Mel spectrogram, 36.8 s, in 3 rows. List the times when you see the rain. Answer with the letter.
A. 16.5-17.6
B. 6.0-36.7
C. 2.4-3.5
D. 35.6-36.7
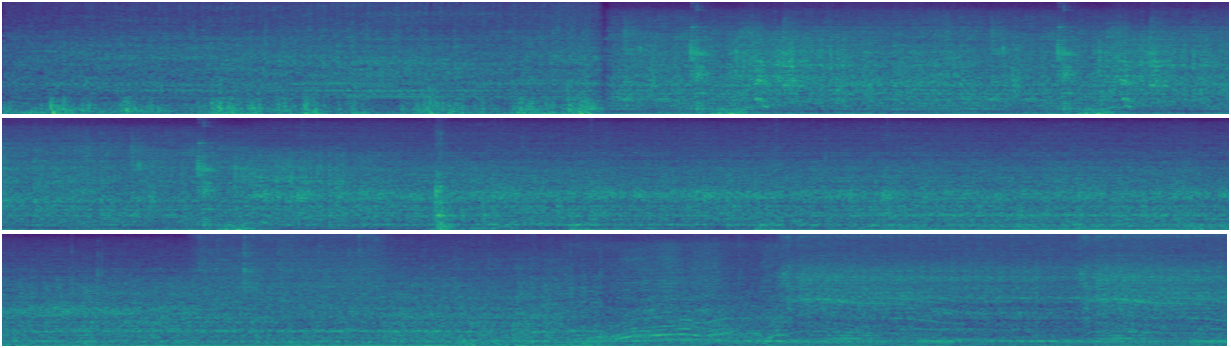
B.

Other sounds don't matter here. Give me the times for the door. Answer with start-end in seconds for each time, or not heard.
16.5-17.6.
